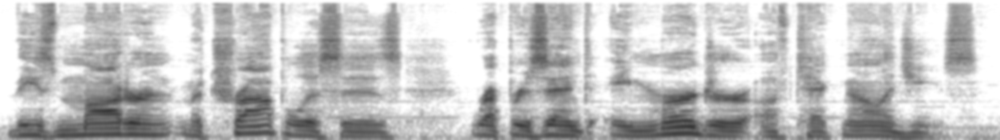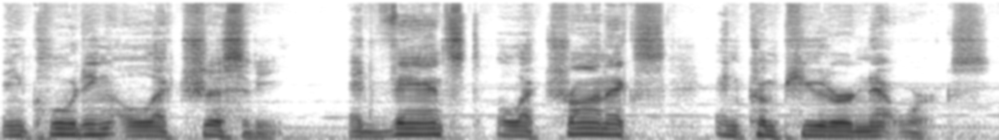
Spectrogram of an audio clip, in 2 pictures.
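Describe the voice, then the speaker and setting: A man's voice: on the low side, lively intonation, measured pace, faint music behind. An American man reading aloud and adding his own commentary in an emphatic, preachy manner, like a sermon. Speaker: audiobook reader and commentator.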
